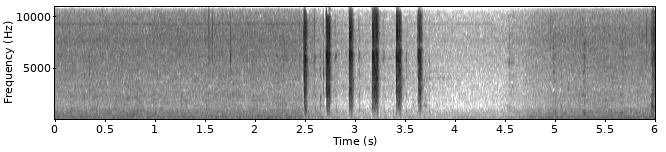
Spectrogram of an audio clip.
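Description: A low steady rumble, then about halfway through a quick run of six sharp hand claps in about a second, followed by quiet.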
